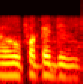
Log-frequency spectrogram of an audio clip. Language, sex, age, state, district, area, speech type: Odia, male, 18-30, Odisha, Malkangiri, urban, conversation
